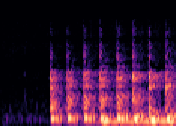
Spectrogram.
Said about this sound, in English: Just knock on the door and go in.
